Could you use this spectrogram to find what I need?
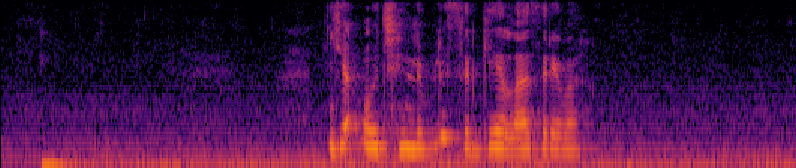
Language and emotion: Russian, positive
